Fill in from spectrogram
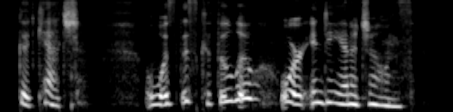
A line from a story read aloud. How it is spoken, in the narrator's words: she asked, panting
